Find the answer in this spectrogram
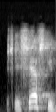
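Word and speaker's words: Krzyzewski: think it was uh well the one story sheski was at at Army and we later know that we learned that his name is pronounced shashy but at that point you know all right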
